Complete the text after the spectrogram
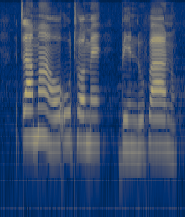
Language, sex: Venda, female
